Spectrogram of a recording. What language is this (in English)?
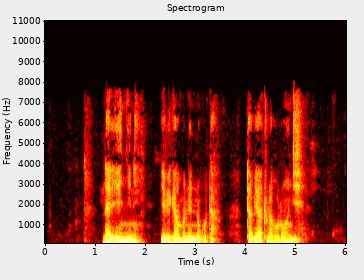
Ganda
